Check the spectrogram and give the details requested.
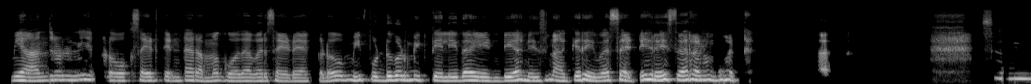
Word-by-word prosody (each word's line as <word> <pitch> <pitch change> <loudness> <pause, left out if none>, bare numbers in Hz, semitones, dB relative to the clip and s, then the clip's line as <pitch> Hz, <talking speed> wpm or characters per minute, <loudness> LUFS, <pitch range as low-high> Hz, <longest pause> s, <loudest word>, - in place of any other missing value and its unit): మీ - - +2 0.2
ఆంధ్రలోనే 200 +3 -2
ఎక్కడో 185 -5 -7
ఒక 175 - -15
సైడ్ 175 -1 -1
తింటారమ్మ 175 -1 -3
గోదావరి 165 +1 -3
సైడే 155 -2 -3
ఎక్కడో 175 +3 -4 0.2
మీ 190 - +2
ఫుడ్ 185 +1 +1
గూడా 205 -1 +3
మీకు 195 0 -4
తెలీదా 170 +2 +2
ఏంటి? 165 +1 0
అనేసి 180 0 0
నాకే 170 +3 0
రివర్స్ 180 +2 +1
సెటైర్ 195 +4 +3
ఎసారనమాట. 210 -2 +2 2.5
సరే 270 -2 -6
185 Hz, 120 wpm, -22 LUFS, 170-200 Hz, 2.5 s, గూడా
